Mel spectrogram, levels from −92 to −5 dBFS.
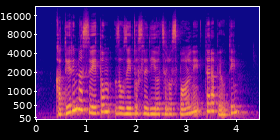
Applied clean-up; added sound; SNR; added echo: none; none; none; none.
